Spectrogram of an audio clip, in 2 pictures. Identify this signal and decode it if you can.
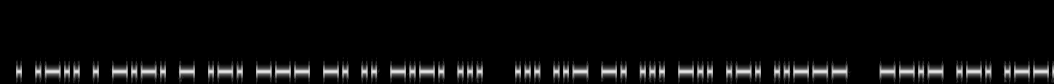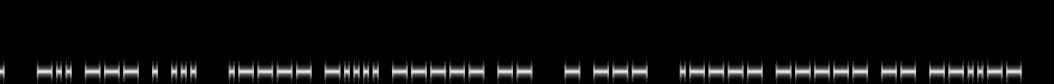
Morse code, heard as a keyed tone, about 25 wpm, 600 Hz. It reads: ELECTRONICS SUNSDR2 QRP DOES 160M TO 10M,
